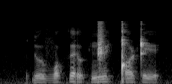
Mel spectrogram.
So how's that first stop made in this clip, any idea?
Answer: implosive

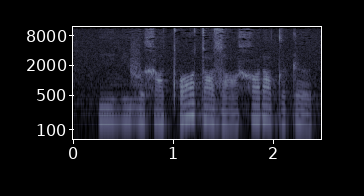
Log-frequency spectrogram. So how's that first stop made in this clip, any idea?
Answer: ejective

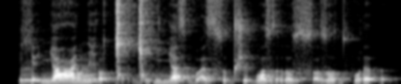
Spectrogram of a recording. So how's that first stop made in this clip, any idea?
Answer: click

